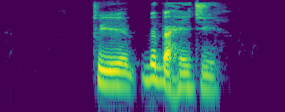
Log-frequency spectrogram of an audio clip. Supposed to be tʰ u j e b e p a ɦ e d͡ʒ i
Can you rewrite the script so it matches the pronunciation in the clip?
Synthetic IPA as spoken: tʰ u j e b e b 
